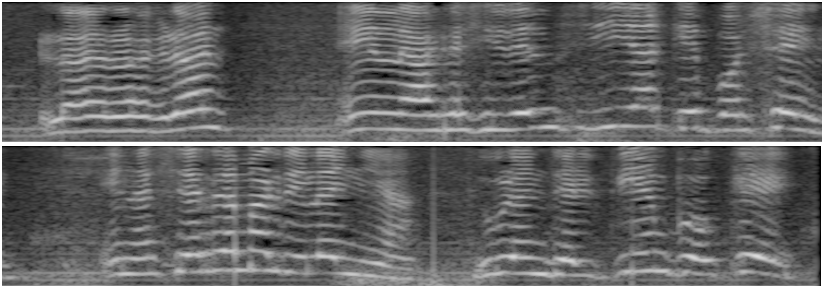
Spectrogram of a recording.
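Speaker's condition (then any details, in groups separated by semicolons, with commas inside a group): Down syndrome; reads news item aloud on live radio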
